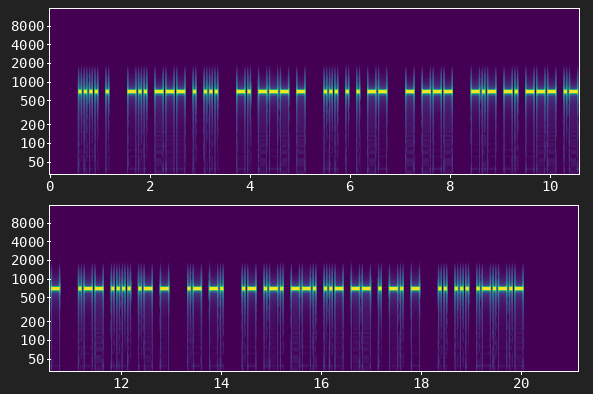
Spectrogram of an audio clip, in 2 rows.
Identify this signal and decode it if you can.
Morse code, heard as a keyed tone, about 22 wpm, 700 Hz. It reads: HE DOES NOT SEEM TO KNOW WHAT AN ARGUMENT IS.
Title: Sentences from Top 1400 Words 22wpm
